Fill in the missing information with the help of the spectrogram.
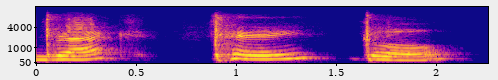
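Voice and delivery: "Rectangle" slowly split as rec, tan, gle; three stretched, separate beats in "Rectangle"; syllable by syllable. Shown as a demonstration. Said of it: "Let's try clapping these".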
